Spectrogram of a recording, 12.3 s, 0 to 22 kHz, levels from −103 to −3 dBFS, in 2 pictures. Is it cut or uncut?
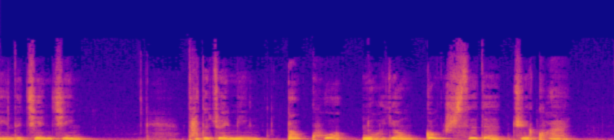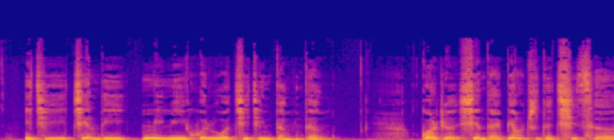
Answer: uncut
